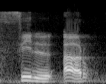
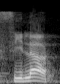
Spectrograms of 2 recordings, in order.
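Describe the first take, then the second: First: A glottal stop separates the two words. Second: The l runs straight into the vowel. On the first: "kalimah fil ard" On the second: "akan bertukar kepada filar"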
